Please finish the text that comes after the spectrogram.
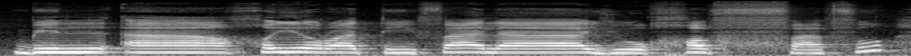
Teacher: خا اور را کی آوازوں کو موٹا پڑھیں گے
